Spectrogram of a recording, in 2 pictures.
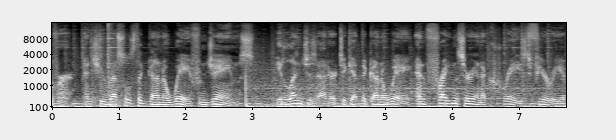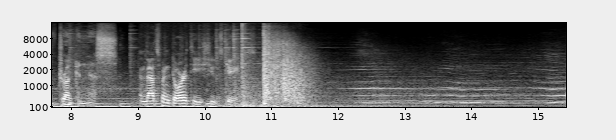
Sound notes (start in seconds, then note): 10.8 gunshot exploding; 12.0 somber music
